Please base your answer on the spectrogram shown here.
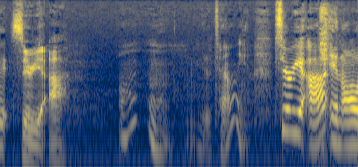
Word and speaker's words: Serie A: Serie A.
